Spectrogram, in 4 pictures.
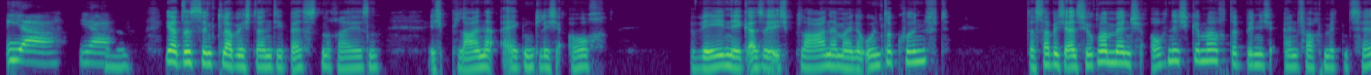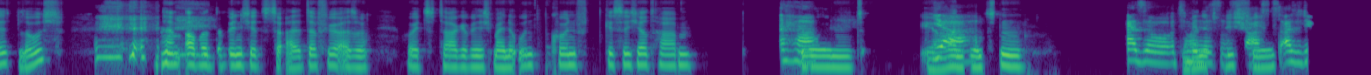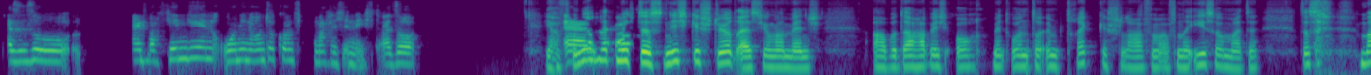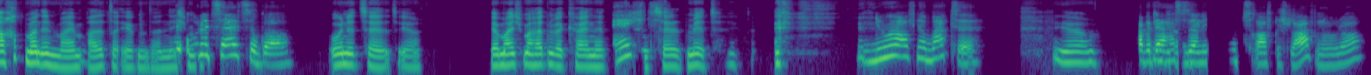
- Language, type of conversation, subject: German, unstructured, Wie bereitest du dich auf eine neue Reise vor?
- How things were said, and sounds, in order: unintelligible speech; laugh; "zumindest" said as "zumindestens"; chuckle; laugh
